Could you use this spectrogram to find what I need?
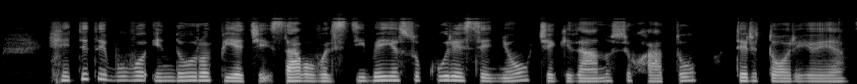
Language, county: Lithuanian, Panevėžys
